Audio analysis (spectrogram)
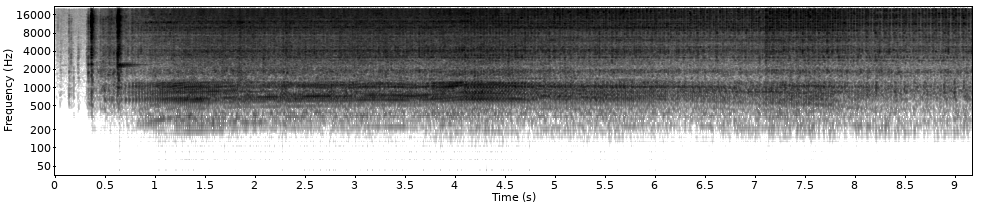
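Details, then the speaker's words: Outboard motor just after new carburetor install, fuel-air mixture not adjusted: catches quickly and settles into a steady, slightly buzzy idle with even pitch and no stumbling; running properly. "running pretty good with the new carburetor on there"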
